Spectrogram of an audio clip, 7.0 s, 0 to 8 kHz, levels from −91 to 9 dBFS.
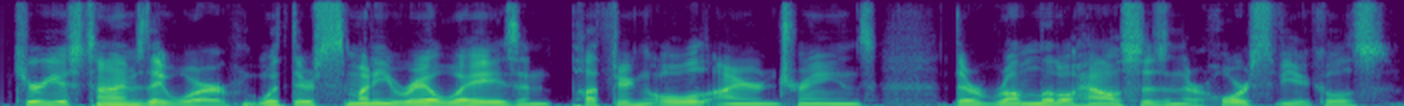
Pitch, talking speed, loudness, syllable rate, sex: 125 Hz, 180 wpm, -19 LUFS, 5.2 syllables/s, male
